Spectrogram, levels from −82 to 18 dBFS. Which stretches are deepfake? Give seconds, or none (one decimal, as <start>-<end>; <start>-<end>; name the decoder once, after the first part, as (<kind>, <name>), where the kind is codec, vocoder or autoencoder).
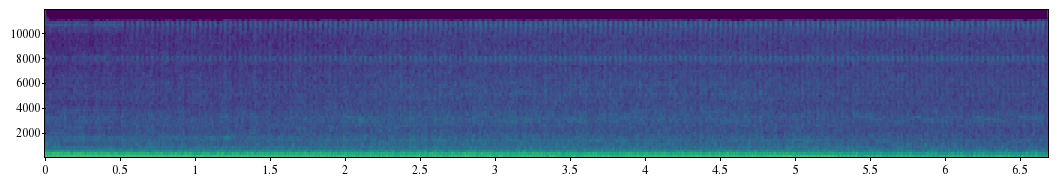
0.0-0.5 (codec, SNAC)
